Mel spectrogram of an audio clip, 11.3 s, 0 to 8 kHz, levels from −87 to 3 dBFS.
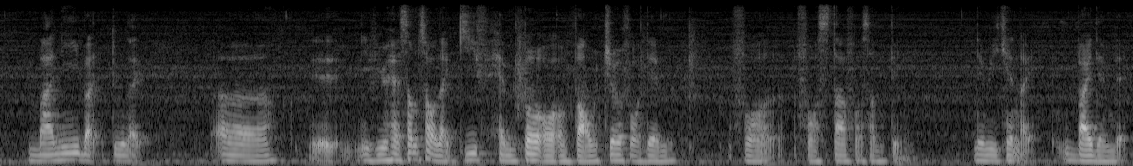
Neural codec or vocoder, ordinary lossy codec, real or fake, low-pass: none; none; real; 7.2 kHz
